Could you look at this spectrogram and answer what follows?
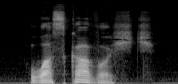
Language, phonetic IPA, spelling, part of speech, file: Polish, [waˈskavɔɕt͡ɕ], łaskawość, noun, Pl-łaskawość.ogg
